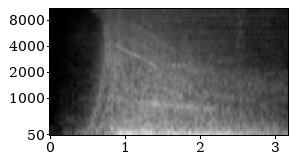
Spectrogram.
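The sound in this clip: A starship jumps into hyperspace in a Star Wars scene. A loud whoosh swells up out of silence into a sustained roar, with whistling tones that slide downward, lasting about three seconds.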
